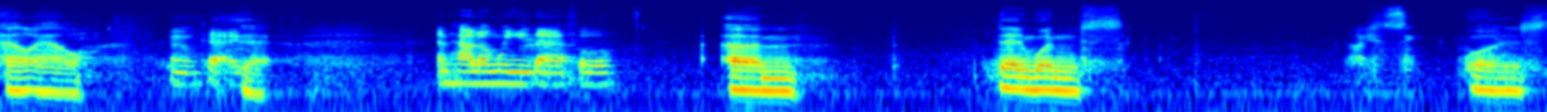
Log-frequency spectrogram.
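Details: Adult man with aphasia after a stroke, speaking in conversation where the partner is not using supportive communication strategies; aphasia.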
